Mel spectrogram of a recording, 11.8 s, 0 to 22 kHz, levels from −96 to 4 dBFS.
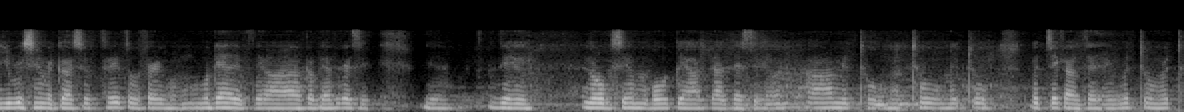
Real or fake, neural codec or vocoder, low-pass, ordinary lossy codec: fake; codec, 16 kHz, 1.1 kbps, Voila-Tokenizer; 7.2 kHz; none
